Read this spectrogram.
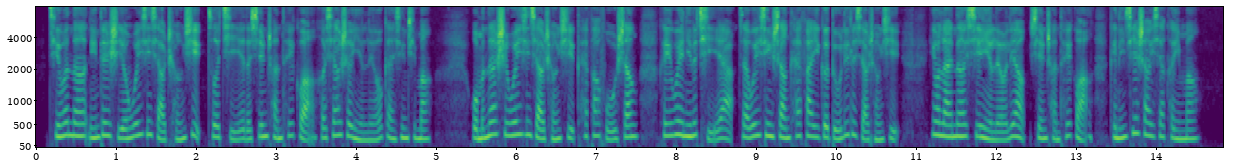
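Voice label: Mandarin Chinese, female, voice over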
